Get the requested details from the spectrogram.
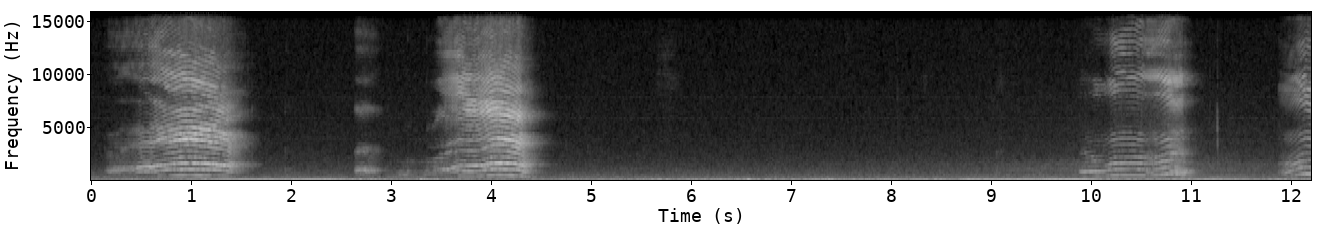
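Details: Loud, intense bursts of angry infant crying with rising-falling pitch and pauses between them, in a small room.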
